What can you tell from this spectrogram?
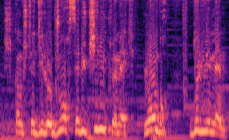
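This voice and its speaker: A man hosting a football fan vlog, ranting casually in street slang and breaking into loud outbursts and jokes. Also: sits high, brisk, faint music behind. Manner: animated, slangy, bursts into shouting and laughs. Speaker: football fan channel host.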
